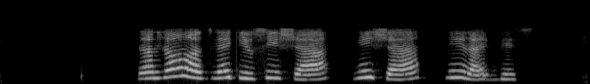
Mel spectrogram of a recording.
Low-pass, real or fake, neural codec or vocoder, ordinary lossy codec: 5.4 kHz; fake; codec, 24 kHz, 0.9 kbps, WavTokenizer, medium music audio release; Opus, 24 kbps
